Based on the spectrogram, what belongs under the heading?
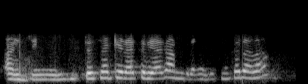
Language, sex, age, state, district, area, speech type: Dogri, female, 18-30, Jammu and Kashmir, Kathua, rural, conversation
